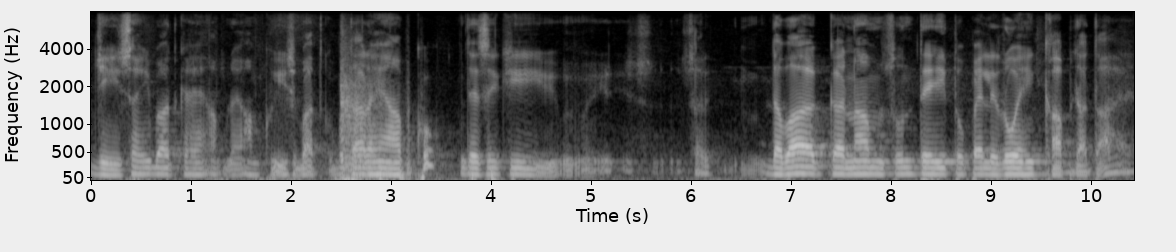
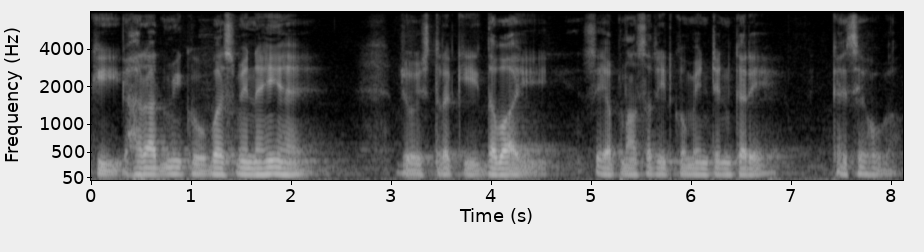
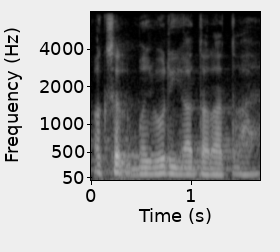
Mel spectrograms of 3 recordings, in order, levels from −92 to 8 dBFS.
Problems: background sounds at intervals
